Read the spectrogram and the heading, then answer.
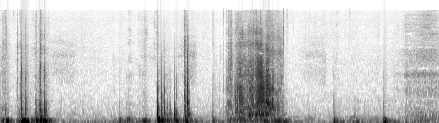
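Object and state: Cucumber being sliced.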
